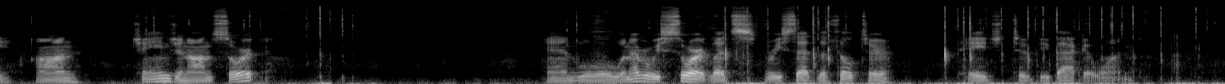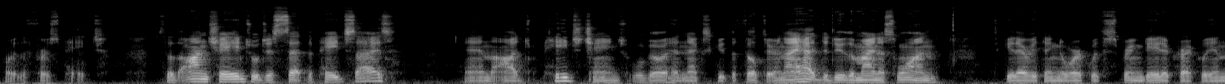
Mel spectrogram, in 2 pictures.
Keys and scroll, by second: 3.2 super+j, 3.5 Return, 11.9 super+s.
